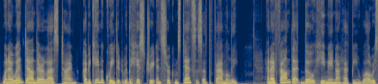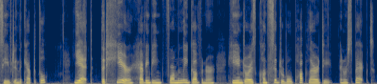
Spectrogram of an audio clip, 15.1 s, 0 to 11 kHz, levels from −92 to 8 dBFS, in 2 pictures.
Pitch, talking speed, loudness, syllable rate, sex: 230 Hz, 185 wpm, -20 LUFS, 5.9 syllables/s, female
